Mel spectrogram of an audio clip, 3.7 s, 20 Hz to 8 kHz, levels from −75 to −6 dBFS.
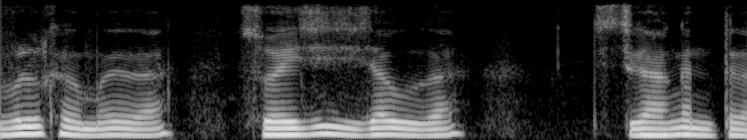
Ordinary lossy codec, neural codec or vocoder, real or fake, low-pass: Opus, 24 kbps; none; real; 7.2 kHz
